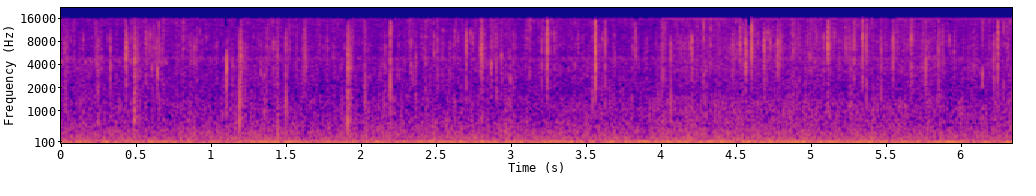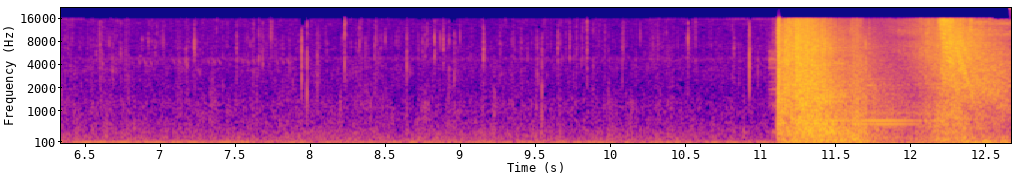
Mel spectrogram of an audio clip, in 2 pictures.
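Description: A low, steady rumble with faint scattered ticks, then, about eleven seconds in, a sudden loud boom: a dramatic magic-burst sound effect as a carved dragon's eye lights up green.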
